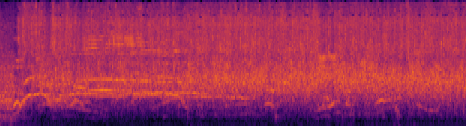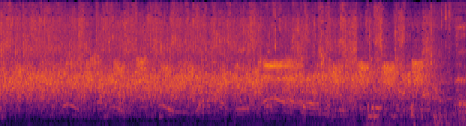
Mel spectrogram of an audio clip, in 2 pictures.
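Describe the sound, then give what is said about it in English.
A gig audience in Poland applauds steadily for about twelve seconds after being thanked in Polish, a dense, loud wash of clapping with scattered cheers and voices rising through it, then it starts to fade at the very end. “It's brilliant doing gigs in Poland because all you have to do is say thank you and you applaud us.”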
